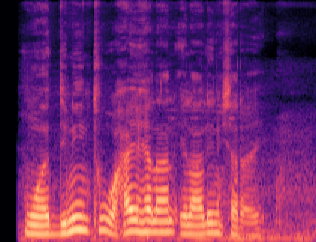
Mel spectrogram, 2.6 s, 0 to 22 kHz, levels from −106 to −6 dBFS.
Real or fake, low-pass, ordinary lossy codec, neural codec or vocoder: real; none; none; none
